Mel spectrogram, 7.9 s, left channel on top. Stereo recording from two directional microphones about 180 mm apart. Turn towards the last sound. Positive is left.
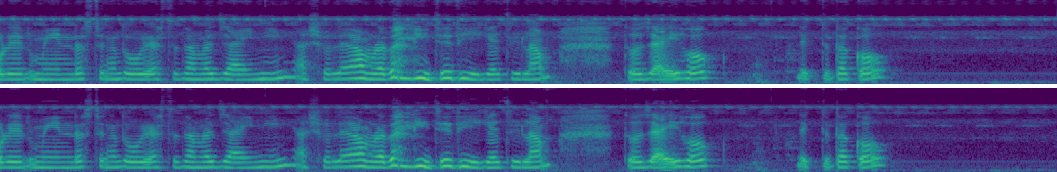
turn(degrees=-15)  # may be behind; listen again after turning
